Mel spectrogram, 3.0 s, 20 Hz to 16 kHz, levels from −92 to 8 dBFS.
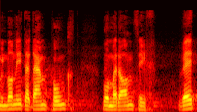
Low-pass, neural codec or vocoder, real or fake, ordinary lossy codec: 14.4 kHz; codec, 32 kHz, 1.9 kbps, SNAC; fake; MP3, 48 kbps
